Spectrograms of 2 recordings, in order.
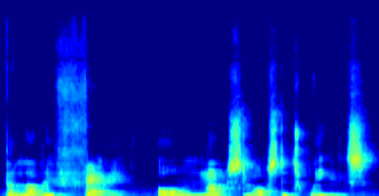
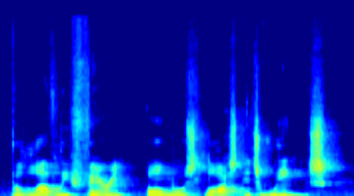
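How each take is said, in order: First: Higher British lilt, fairy keeping its EE before almost; British 'lovely fairy almost lost its wings'; lilting British, rounded vowels; British accent. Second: Said in the usual way. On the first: Shown as a demonstration. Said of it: "so listen".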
